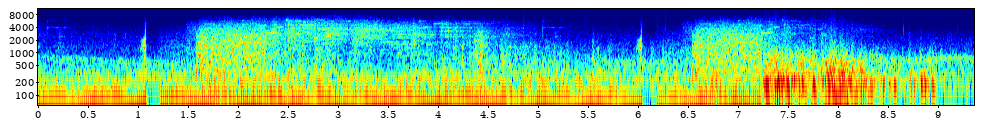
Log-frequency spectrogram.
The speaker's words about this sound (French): La pluie entre, les éclairs éclairent l'intérieur. L'air tonne, les éclairs illuminent.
